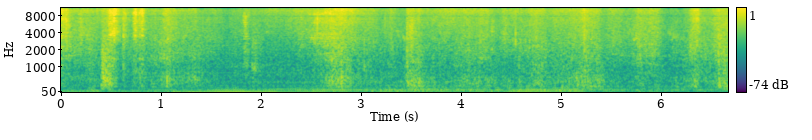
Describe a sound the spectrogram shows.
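Fabric rustles and brushes close by.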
